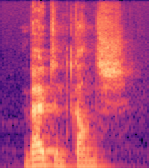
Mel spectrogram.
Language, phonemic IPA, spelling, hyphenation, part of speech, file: Dutch, /ˈbœy̯.tə(n)ˌkɑns/, buitenkans, bui‧ten‧kans, noun, Nl-buitenkans.ogg
- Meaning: golden opportunity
